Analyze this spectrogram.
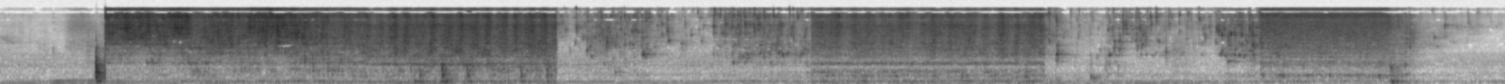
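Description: Tap water pours into a pot and splashes.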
